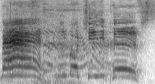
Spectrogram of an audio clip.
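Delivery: very high, slow, squealing impression voice. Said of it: "I should do a fantastic Cartman impression".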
